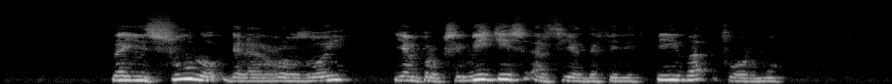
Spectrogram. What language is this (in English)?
Esperanto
